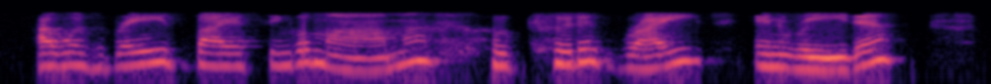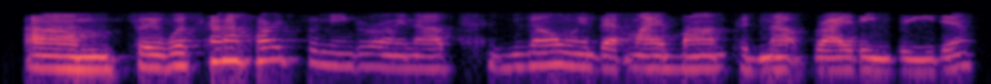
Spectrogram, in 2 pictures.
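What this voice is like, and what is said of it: Slight Brazilian accent. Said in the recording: “I was born in poverty in a third world country in Brazil, South America. So you're going to hear a little bit of my accent.”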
